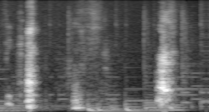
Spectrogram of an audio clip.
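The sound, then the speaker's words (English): A dog named Carrot barks, two loud, sharp barks spaced well apart with a softer, shorter bark or huff in between, and nothing else around them. “Additional music by Sean Rial, with barking by Carrot Riddle Rial.”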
